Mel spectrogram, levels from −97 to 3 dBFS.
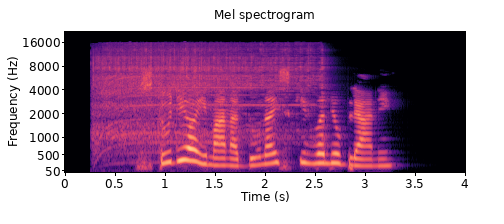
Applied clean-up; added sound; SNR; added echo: classical method log-MMSE.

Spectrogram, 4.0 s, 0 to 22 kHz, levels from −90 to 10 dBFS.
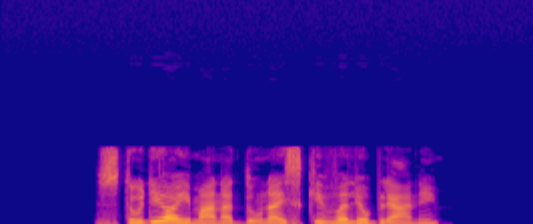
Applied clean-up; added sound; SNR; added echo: none; none; none; none.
